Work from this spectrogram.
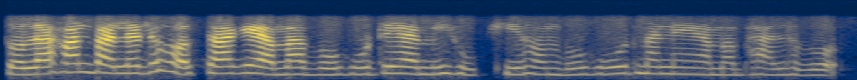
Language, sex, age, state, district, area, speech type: Assamese, female, 18-30, Assam, Sivasagar, rural, conversation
